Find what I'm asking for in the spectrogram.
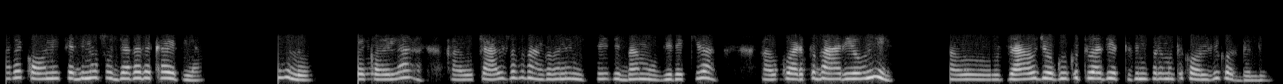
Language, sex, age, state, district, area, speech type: Odia, female, 30-45, Odisha, Cuttack, urban, conversation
